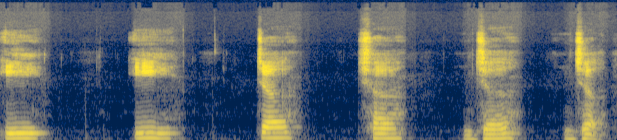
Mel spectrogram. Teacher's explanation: तो आप देखेंगे कि आपकी जो जीभ है ना वो आपके तलवे से लगती है ना। तलवे जो है उस आपका मुंह में जो ऊपर वाला भाग है उससे टच होती है। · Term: तालव्य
